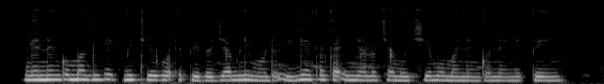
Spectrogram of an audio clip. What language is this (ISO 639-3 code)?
luo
